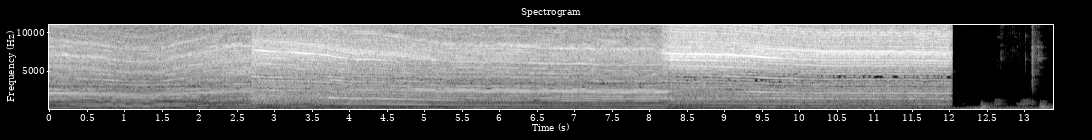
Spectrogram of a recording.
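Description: Small high-speed rotary tool spinning a polishing wheel against the steel inside an axe head's eye: a steady high whine whose pitches drift as the wheel is pressed and eased. It steps louder about a third of the way in and again past halfway, then stops abruptly near the end.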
